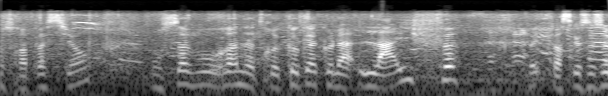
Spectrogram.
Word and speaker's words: Coca-Cola Life: face pass on sera patient on savourera notre Coca-Cola life parce que ça se prononce comme ça j'ai dû apprendre à la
